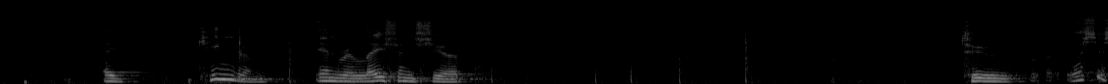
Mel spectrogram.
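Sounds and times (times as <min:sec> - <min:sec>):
chalk tapping and scraping: 0:02.0 - 0:03.4, 0:04.2 - 0:08.5.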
